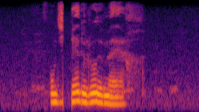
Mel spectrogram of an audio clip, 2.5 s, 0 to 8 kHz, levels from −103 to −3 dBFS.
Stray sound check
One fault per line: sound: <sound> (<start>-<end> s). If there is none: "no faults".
sound: dropout (0.8-0.9 s)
